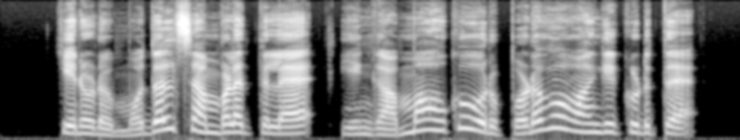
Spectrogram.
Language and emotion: Tamil, happy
